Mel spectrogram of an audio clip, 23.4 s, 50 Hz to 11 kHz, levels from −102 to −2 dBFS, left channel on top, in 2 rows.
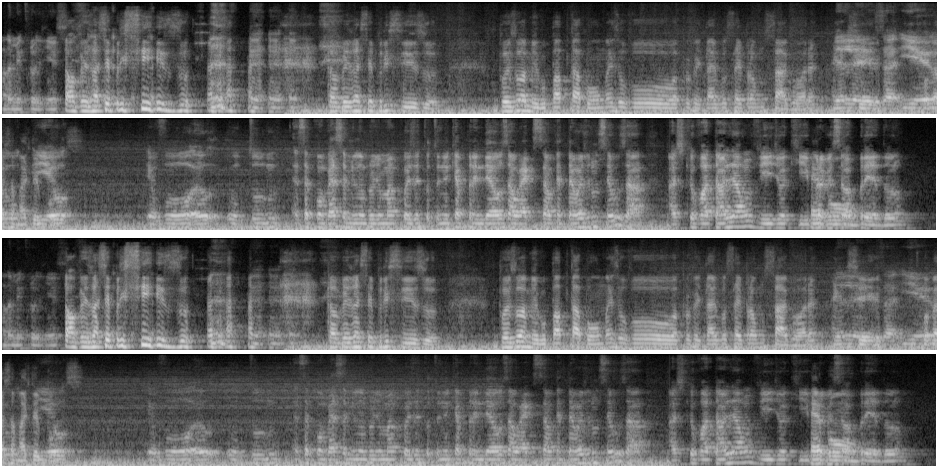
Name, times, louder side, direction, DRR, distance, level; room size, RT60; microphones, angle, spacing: voice 1, 0.0-0.8 1.1-1.3 2.6-4.3 10.4-12.6 13.5-23.0, left 4 dB, 55° left, 0.7 m, -30 dB
voice 2, 0.8-2.9 3.5-5.9 6.2-11.0 11.5-12.5 21.8-22.4, right 1 dB, 20° right, 0.8 m, -27 dB
Wind / Boat Water vehicle, 3.5-20.0, left 1 dB, 10° left, 0.8 m, -31 dB
sound 1, 8.1-18.0, right 1 dB, 75° right, 4.0 m, -53 dB
26.0 x 18.5 x 2.5 m
head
